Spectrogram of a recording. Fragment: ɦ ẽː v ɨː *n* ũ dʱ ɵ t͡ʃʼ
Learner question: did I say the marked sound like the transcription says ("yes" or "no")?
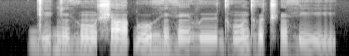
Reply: no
